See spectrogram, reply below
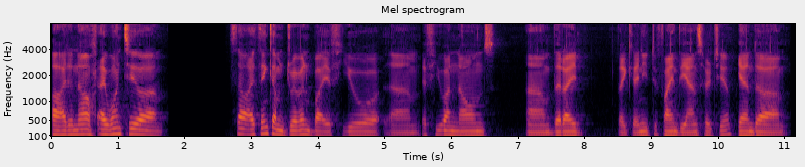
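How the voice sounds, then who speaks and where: Mellow low-voiced man musing aloud. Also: steady tone, a little slow, clear, resonant tone. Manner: musing, with many ums and likes. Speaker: podcast guest. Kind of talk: casual interview talk.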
